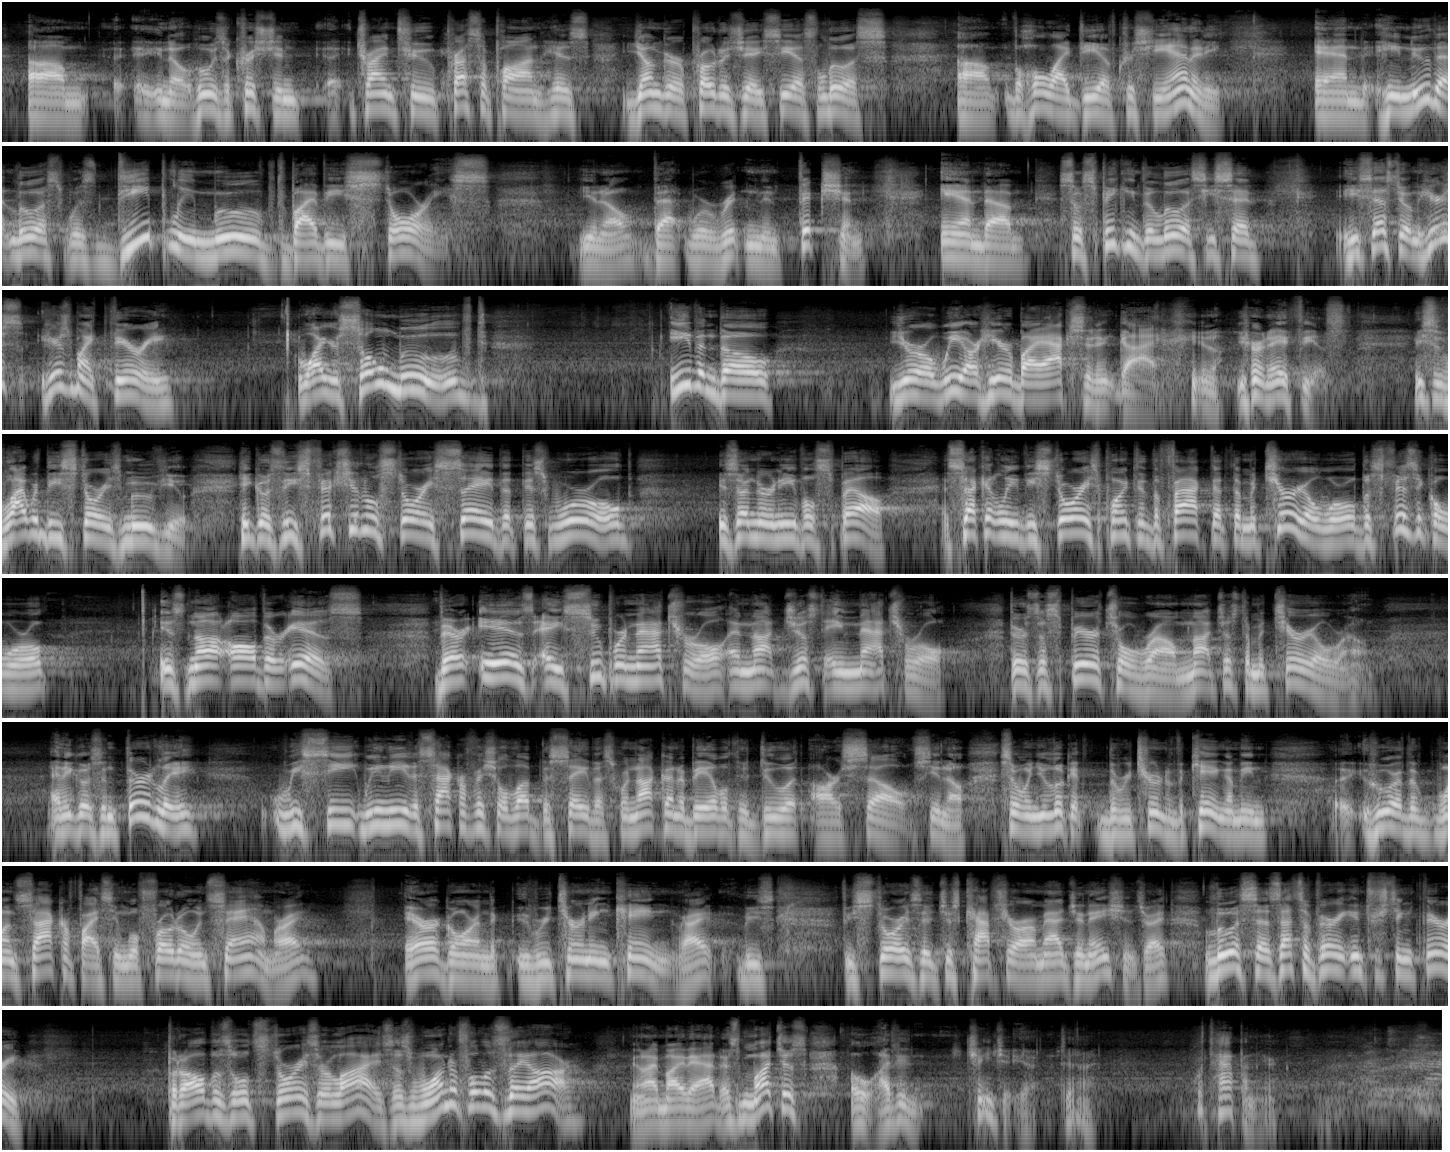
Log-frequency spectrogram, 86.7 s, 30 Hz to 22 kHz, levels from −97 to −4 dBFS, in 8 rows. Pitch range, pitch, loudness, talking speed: 125-170 Hz, 145 Hz, -27 LUFS, 165 wpm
